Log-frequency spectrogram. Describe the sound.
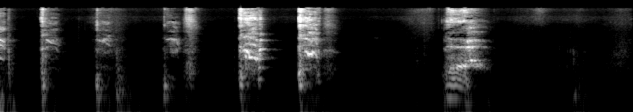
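Coughing and throat clearing from a person with an irritable throat: a series of short, harsh bursts with brief gaps, loud and alone with no talk.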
